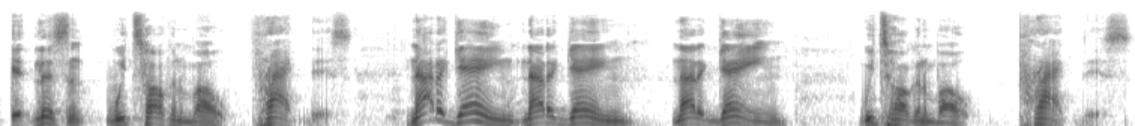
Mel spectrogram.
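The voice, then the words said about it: Allen Iverson impression. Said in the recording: “my Allen Iverson impression”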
